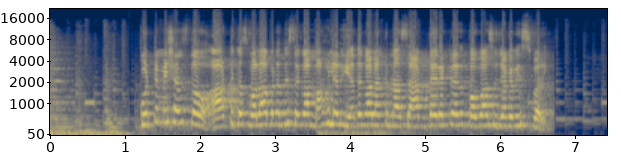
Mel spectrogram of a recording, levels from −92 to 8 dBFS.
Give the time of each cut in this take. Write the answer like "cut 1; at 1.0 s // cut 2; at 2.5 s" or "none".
cut 1; at 0.9 s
